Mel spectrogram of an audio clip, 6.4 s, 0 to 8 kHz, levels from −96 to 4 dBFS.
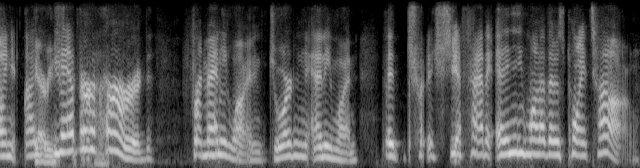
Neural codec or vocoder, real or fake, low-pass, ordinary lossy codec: codec, 24 kHz, 1.5 kbps, HILCodec; fake; 7.2 kHz; Opus, 32 kbps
